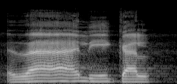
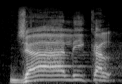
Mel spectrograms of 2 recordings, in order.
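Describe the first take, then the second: First: The word begins with a z sound. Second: The word begins with a j sound. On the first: The speaker calls it right. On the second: The speaker calls it wrong.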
